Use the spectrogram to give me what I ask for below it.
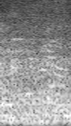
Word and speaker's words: Sóller: Người dân địa phương gọi thị trấn là "Sóller" với chữ "ll" phát âm giống như chữ "y".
